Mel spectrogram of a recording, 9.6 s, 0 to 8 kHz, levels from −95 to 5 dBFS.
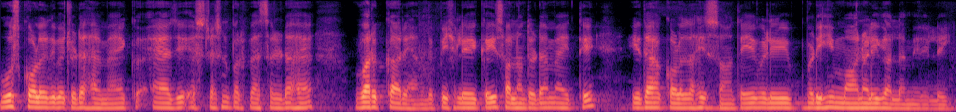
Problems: background sounds at intervals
